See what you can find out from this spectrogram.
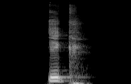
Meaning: Forms abstract nouns, typically of Latin/Greek stems as the counterpart to adjectives in -isch.: 1. Forms nouns referring to fields of study 2. Forms nouns referring to schools of thought or movements
- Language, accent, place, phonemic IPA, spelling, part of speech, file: German, Germany, Berlin, /-ɪk/, -ik, suffix, De--ik.ogg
